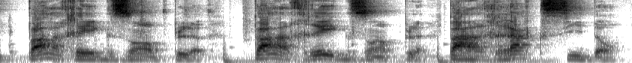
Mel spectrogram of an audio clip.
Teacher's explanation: si le mot commence par une voyelle on doit lier le R de par avec l'autre mot commençant par une voyelle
